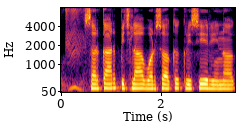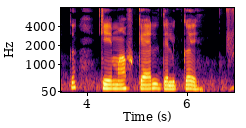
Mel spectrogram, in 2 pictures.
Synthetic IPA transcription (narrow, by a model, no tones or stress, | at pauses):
səɾkaːɾpɪt͡ʃʰlaʋəɾʃəkːɾɪsiɾinəkː | emaːpʰkɛːld̪elɡəe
